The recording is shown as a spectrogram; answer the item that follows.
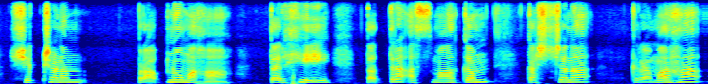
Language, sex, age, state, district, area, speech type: Sanskrit, male, 30-45, Karnataka, Bidar, urban, spontaneous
